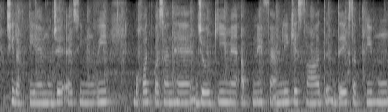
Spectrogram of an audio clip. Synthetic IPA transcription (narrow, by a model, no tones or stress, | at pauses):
tːʃʰilɐɡt̪iɦɛmʊd͡ʒʱeʔɛːsimuːʋi | bɐɦɔt̪pɐsə̃nd̪ɦɛd͡ʒoːkimɛ̃ʔɐpnefɛːmlikesaːt̪ʰd̪eːkʰsɐkt̪iɦũː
